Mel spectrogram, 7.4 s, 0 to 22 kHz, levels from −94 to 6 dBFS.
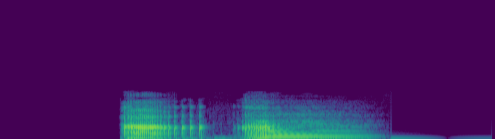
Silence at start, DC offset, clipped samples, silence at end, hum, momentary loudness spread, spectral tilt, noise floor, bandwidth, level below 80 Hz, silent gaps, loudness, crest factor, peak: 1.8 s; under 0.1%; under 0.1%; 1.9 s; none; 18 LU; -17 dB/octave; -53 dBFS; 1.5 kHz; -32 dBFS; none; -23 LUFS; 22 dB; -4 dBFS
